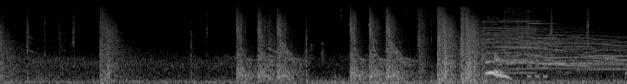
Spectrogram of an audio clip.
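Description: Turret gunfire during a pirate raid in Rimworld: a string of sharp, snapping shots arrives singly, then in quicker irregular bursts, ending in a crashing impact with a ringing, rattling tail.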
